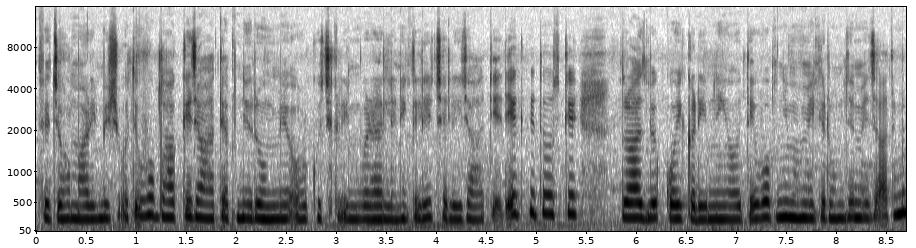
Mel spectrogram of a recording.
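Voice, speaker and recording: A woman's voice: fairly high pitch, warm tone, slight background noise. A woman telling a story in a chatty, rambling way, full of fillers. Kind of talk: casual story narration.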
